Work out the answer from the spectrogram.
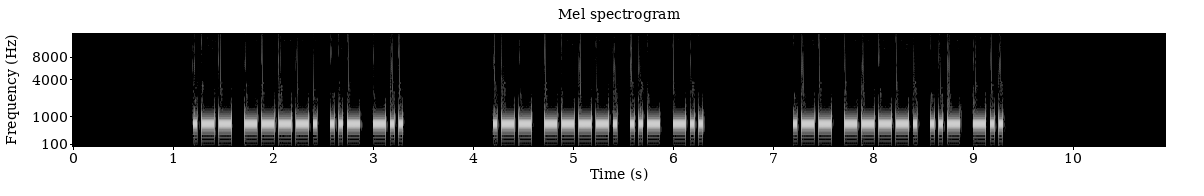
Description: Morse code, heard as a keyed tone, about 28 wpm, 700 Hz. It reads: W9UD W9UD W9UD
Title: USA Call Signs - 4 Characters - Repeated 3x - 28wpm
